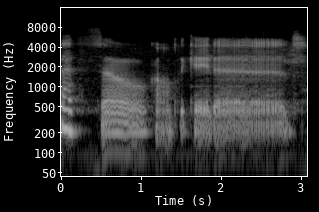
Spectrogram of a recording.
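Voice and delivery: creaky vocal fry. Reacting to hearing about teams competing on the same research, use heavy vocal fry. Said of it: "use as much vocal fry as I could".

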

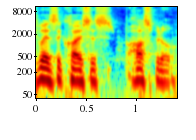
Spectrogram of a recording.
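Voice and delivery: ordinary delivery

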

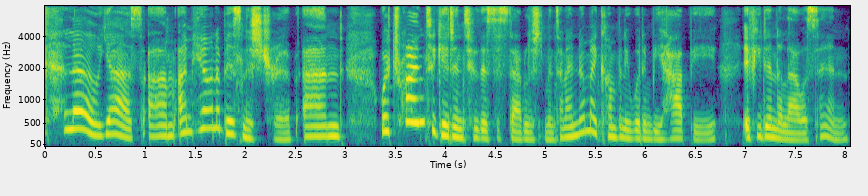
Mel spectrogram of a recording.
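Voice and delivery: put-on British accent, sing-song. Retelling a friend calling a club: imitating a put-on British accent. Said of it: "she put on, like, a British accent".

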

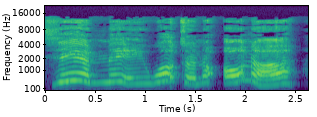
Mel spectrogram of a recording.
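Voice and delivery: very high, shaky, quavering voice. Mrs. Pepperpot greets a big brown bear, shaky voice. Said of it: "said Mrs. Pepperpot in a shaky voice".

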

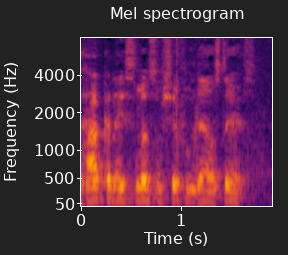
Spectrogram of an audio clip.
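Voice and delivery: ordinary talk, nothing marked

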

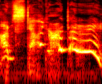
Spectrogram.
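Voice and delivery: very high-pitched, right-in-your-face screaming. Picturing an imagined man confronting a stranger, mock screaming. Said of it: "just screaming in their face".

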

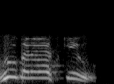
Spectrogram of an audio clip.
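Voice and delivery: play-acted blurted scream, very high. Telling a childhood story, calling out an answer to a question, retelling a scream. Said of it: "I screamed out".

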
